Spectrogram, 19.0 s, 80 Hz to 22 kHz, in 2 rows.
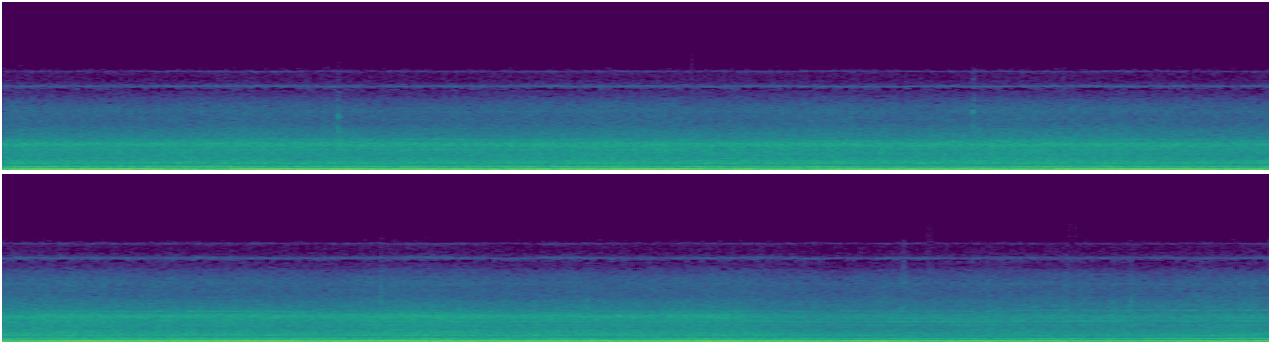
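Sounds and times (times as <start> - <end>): snow groomer engine droning: 0.0 - 19.0.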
